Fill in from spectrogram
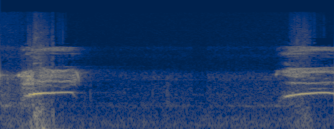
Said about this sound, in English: Horned owlets beg for food with piercing screams, and adults may scream as well when defending their nests.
